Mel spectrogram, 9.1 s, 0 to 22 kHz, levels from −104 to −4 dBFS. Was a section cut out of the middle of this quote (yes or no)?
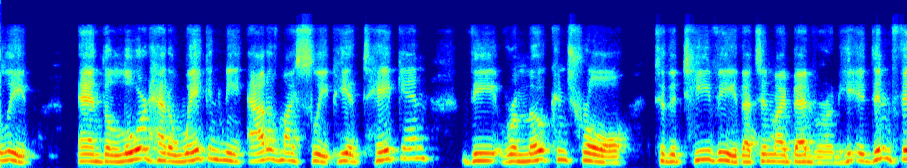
no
